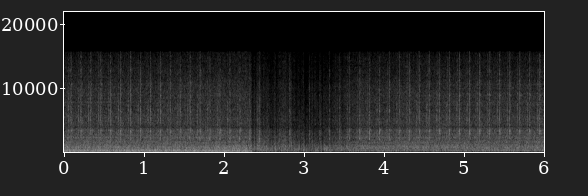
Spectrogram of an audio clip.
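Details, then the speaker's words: Project junk Chevrolet S10 engine: a light, even top-end tick at idle that lingers as revs drop, before an engine flush. The owner first thought it was an exhaust leak but now doubts it; cause unknown. "but it didn't sound that bad at first first it was just a little bit of a of a a tick I thought it was an exhaust leak but I really don't think that's what it is"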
